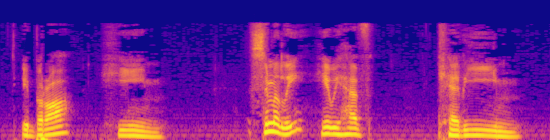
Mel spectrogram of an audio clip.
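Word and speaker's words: إبراهيم: sound next word Ibrahim so here a rah notice here the raw fat ha followed by the Elif once again it's a a long vowel e bra no e bruh libera libera and then he Ibraheem he the Hat has a Cara followed by the air so here is the elongation of the e sound its he him Ibrahim similarly here we have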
